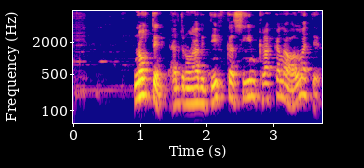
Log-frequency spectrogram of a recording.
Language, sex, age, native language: Icelandic, male, 50-59, Icelandic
